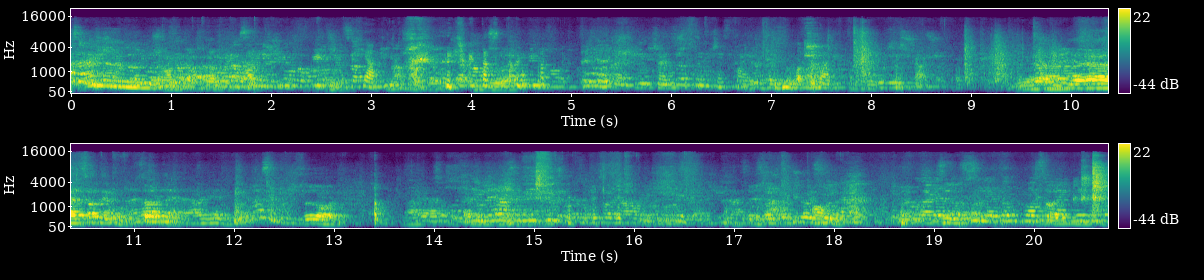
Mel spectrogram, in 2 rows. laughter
3.3s 5.0s, 14.9s 16.1s

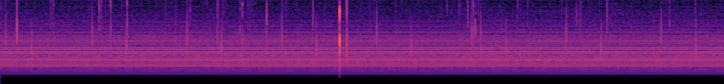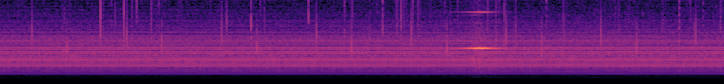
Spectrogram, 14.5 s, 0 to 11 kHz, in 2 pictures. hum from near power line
11.7s 12.4s

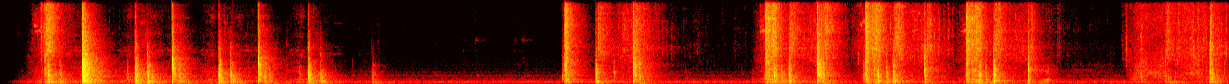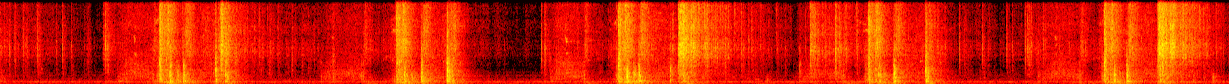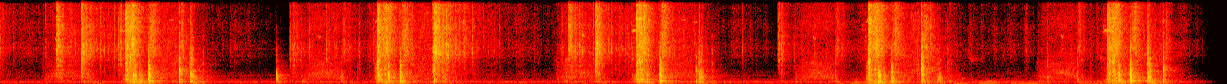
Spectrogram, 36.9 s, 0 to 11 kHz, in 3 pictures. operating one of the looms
7.6s 10.6s, 11.2s 17.1s, 17.7s 26.8s, 27.4s 31.8s, 32.4s 36.5s

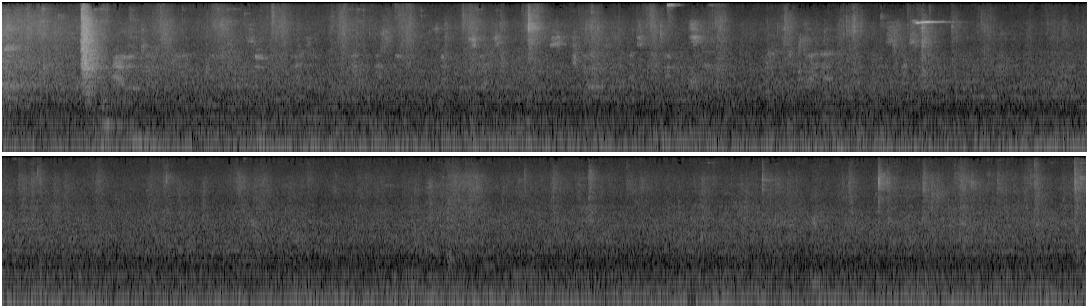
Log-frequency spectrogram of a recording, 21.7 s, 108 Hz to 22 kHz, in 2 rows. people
0.0s 10.2s

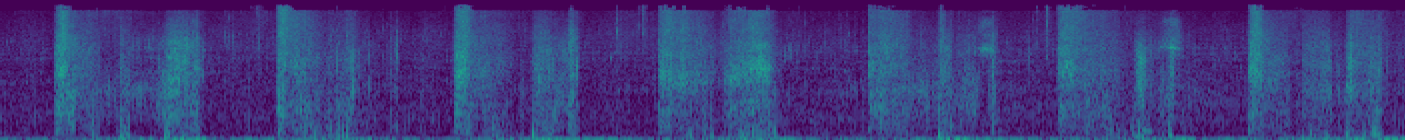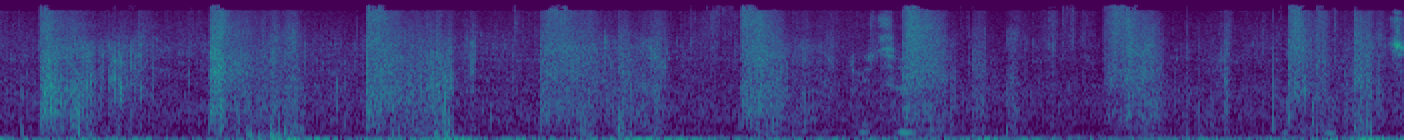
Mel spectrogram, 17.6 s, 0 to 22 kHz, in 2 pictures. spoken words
14.1s 14.6s, 16.8s 17.5s

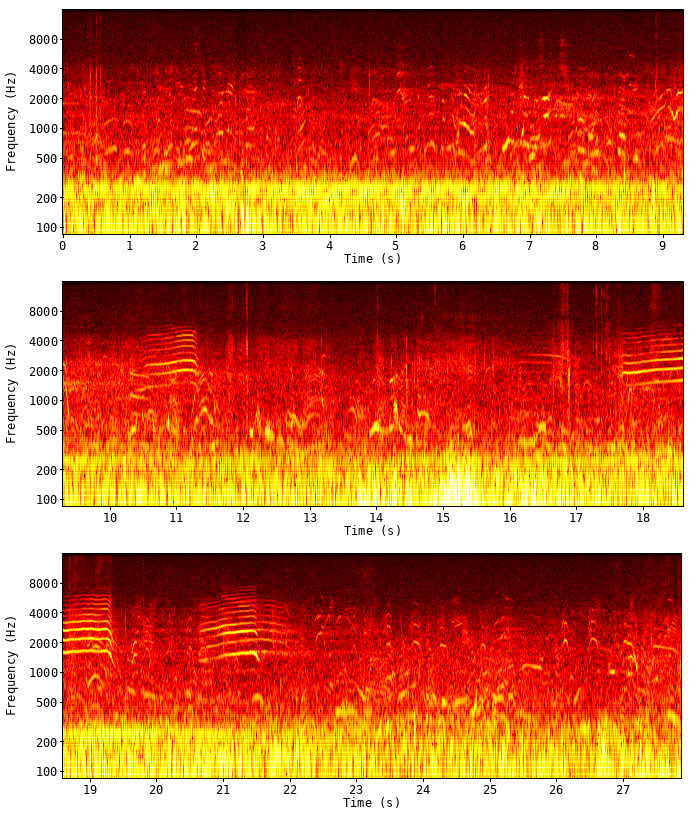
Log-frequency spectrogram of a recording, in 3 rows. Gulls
4.9s 14.5s, 16.0s 27.8s

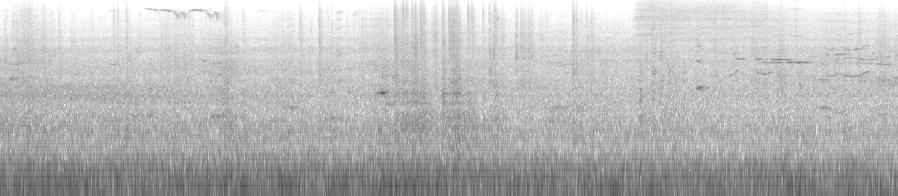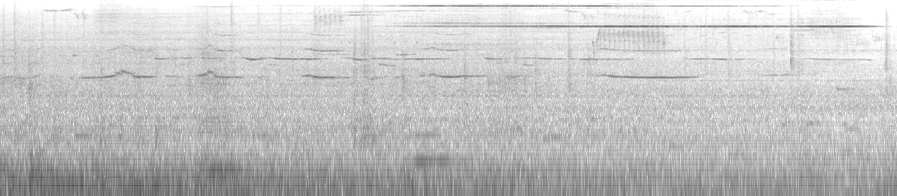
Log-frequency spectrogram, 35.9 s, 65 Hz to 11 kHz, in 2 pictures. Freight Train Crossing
12.0s 35.9s

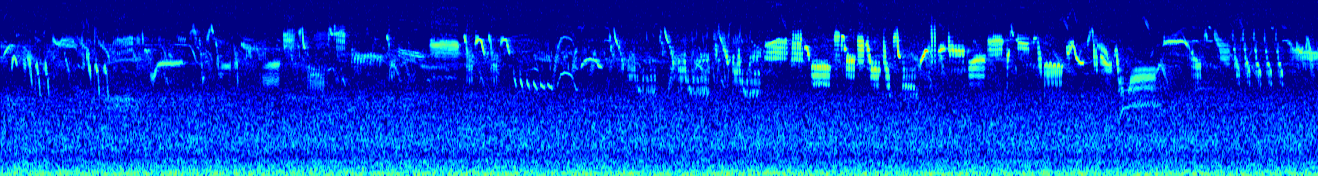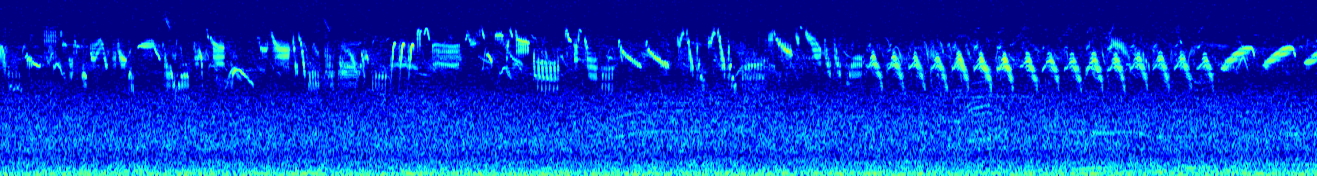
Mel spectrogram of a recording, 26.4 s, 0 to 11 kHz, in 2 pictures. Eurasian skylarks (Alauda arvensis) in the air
8.8s 26.3s

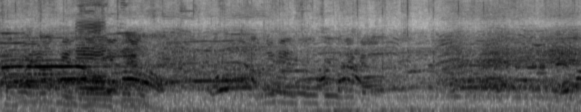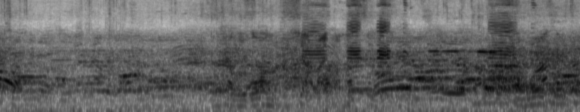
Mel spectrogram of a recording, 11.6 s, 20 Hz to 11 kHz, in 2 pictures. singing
0.0s 1.6s, 8.3s 11.6s

